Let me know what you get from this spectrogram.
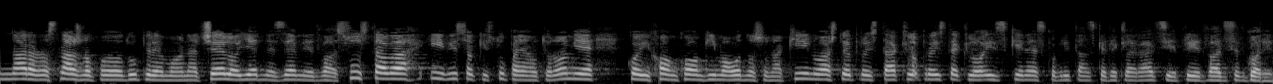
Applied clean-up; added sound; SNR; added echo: none; none; none; none.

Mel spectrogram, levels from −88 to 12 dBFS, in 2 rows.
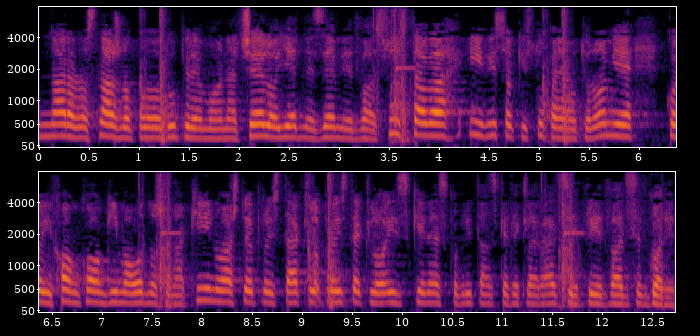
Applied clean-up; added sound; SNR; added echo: none; Microwave oven; 17 dB; none.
